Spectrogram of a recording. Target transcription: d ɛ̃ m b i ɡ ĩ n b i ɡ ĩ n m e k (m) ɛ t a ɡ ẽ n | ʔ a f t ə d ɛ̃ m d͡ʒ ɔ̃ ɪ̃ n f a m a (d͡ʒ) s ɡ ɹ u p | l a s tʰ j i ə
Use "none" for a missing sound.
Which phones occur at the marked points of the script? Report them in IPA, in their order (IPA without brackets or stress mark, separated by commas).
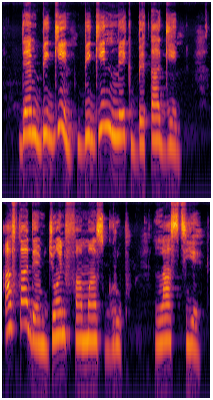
b, none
